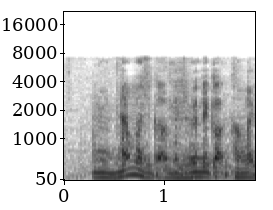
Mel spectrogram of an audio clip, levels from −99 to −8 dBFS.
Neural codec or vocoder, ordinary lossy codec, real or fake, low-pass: codec, 44.1 kHz, 3.4 kbps, Pupu-Codec; none; fake; 7.2 kHz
